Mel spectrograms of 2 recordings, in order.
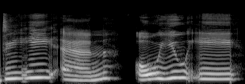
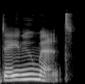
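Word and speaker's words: dénouement: So it's spelled Denouement. In my world, I would have thought it said denouement. But it's French, so we pronounce it denouement.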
